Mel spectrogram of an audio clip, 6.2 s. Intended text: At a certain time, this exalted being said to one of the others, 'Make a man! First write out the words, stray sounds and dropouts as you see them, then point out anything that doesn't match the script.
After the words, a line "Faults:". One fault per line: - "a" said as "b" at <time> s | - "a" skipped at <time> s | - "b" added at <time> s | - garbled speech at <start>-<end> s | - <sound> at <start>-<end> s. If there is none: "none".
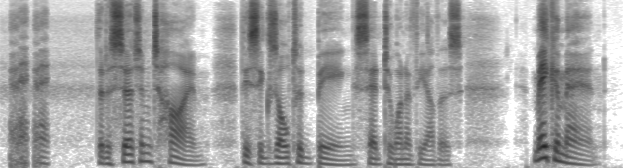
That a certain time, this exalted being said to one of the others, 'Make a man!
Faults:
- laugh at 0.1-0.5 s
- "At" said as "That" at 0.9 s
